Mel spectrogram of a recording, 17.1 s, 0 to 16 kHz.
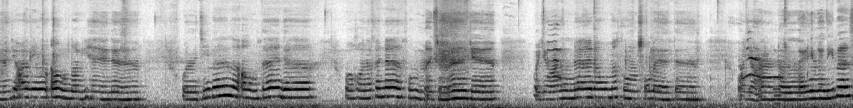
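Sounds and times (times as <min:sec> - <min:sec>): cat yowling: 0:14.9 - 0:15.7.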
